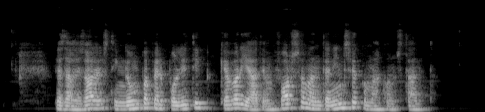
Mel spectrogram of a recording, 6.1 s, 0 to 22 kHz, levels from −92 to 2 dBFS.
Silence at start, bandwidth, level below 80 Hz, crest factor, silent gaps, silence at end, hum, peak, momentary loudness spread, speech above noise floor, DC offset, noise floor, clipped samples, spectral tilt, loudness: 0.7 s; 7.2 kHz; -70 dBFS; 18 dB; none; 0.75 s; none; -8 dBFS; 10 LU; 60 dB; under 0.1%; -85 dBFS; under 0.1%; -9 dB/octave; -26 LUFS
